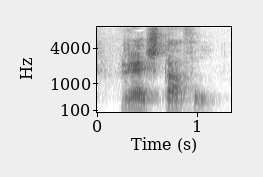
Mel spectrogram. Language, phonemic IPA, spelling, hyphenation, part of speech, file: Dutch, /ˈrɛi̯staːfəl/, rijsttafel, rijst‧ta‧fel, noun, Nl-rijsttafel.ogg
- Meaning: a rijsttafel, an elaborate meal or banquet with many colonial Indonesia, specifically Chinese-Indonesian, rice dishes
